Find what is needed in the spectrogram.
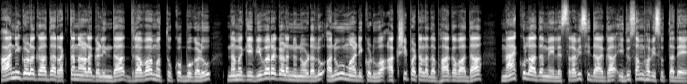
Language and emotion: Kannada, neutral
